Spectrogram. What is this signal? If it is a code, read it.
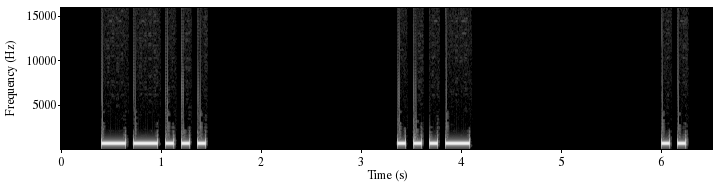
Morse code, heard as a keyed tone, about 16 wpm, spaced as for 4 wpm, 700 Hz. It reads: 7VI
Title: USA Call Signs - 6 Characters - 8x Character Spacing - 15wpm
